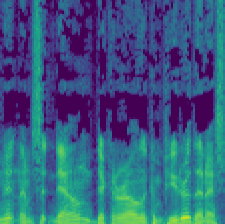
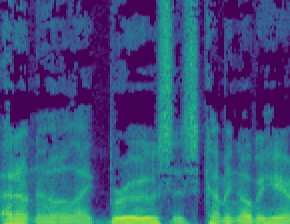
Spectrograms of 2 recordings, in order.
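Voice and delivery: put-on bored reality-star voice. Retelling a reality show moment: imitating a bored Kardashian voice. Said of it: "this voice that they do".

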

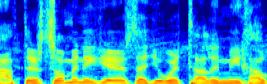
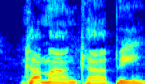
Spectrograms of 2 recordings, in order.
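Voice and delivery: normal talking voice

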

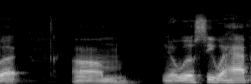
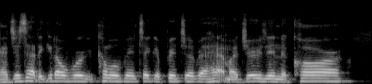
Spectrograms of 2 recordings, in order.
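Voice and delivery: put-on British accent, pitched up; 7 semitones higher than usual. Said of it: "his British accent".

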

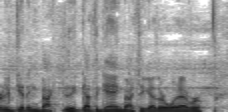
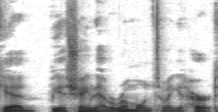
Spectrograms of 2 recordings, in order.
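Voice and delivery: very low, soft, quiet deadpan; 7 semitones lower, 6 dB quieter than usual. Retelling a line from an episode, imitating Newhart's deadpan. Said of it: "Newhart is delivering that fucking deadpan".

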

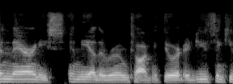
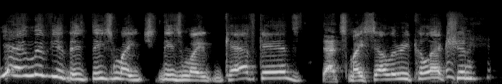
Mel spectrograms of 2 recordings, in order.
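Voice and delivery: fake New Jersey accent, higher. Answering in character whether he lives in the rv: put-on new jersey accent. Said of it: "in your accent".

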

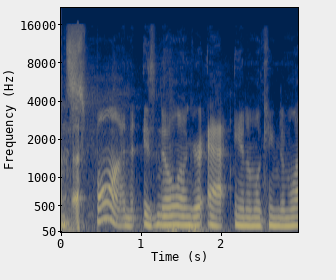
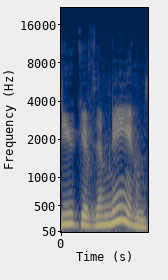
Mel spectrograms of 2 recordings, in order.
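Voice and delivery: usual speaking voice

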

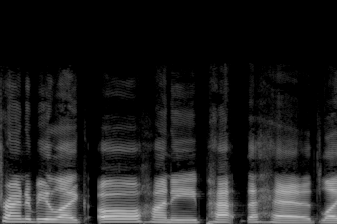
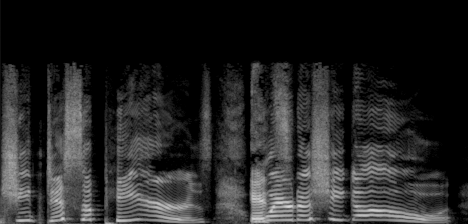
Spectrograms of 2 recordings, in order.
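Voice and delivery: upset, high-pitched, loud screaming; 9 semitones higher than usual. Speaker upset about a character vanishing, screaming into the microphone. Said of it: "me screaming into my microphone".

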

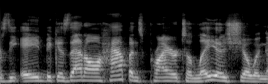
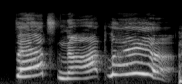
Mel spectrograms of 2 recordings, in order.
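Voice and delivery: very high, drawn-out, stretched delivery; 13 semitones higher, 4 dB louder than usual. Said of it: "I need a [name]'s That's Not Leia".

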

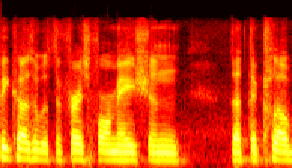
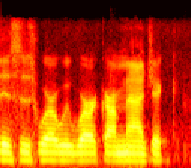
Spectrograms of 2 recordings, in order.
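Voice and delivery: plain

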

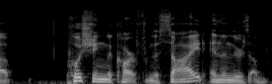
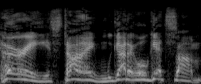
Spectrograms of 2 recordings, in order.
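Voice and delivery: shrill, very high, goblin-like creature voice; 12 semitones higher than usual. Narrating a game, voicing unseen figures pushing a cart closer; goblin-like voices. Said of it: "these almost goblin-esque voices like".

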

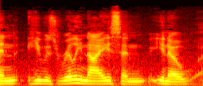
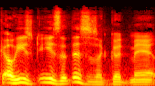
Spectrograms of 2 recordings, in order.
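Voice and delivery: ordinary talk

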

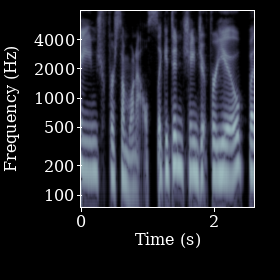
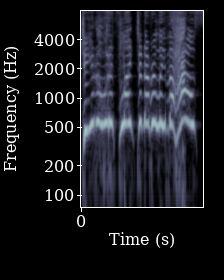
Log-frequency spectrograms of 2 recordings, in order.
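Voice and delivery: put-on, very high, full-meltdown shriek. Retelling Lois's meltdown at Jennifer: imitating someone screaming in a meltdown. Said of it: "a full meltdown screaming at Jennifer".

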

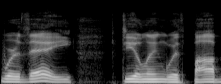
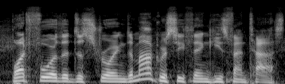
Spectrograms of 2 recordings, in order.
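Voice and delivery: plain

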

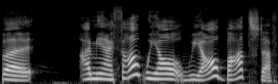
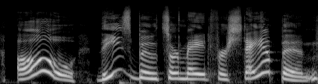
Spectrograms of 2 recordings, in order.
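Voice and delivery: put-on loud Texas accent. Retelling a post office visit: imitating a loud texas accent. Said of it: "loudest Texas accent I've ever heard".

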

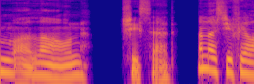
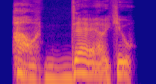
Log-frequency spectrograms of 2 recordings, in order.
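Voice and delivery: words spat out in a hiss. Narrator reading a man's reply to an accusation, hissed. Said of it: "Povel hissed".

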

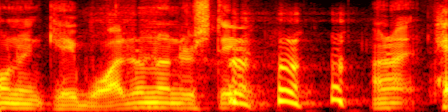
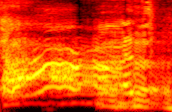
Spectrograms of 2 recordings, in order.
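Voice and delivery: very high mock scream of outrage. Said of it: "people right now screaming at this podcast".

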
